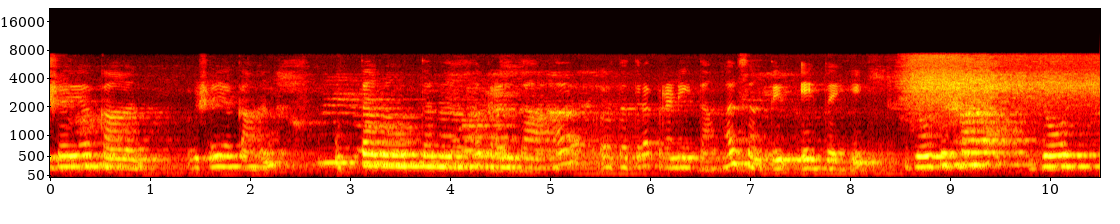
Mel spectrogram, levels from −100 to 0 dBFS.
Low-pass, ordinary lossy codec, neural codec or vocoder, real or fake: 7.2 kHz; none; none; real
